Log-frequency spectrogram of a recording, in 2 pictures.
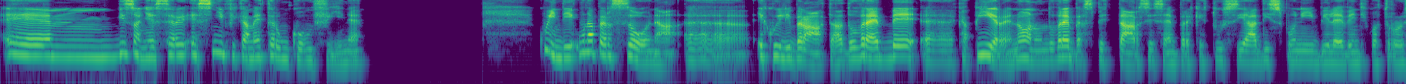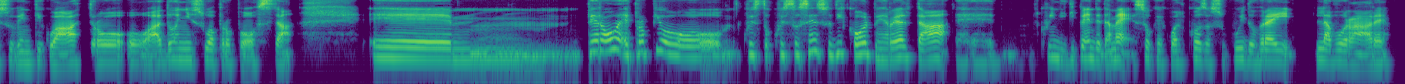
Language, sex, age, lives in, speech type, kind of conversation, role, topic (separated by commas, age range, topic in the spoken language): Italian, female, 45-49, Italy, conversation, podcast, guest, Come fai a dire di no senza sentirti in colpa?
